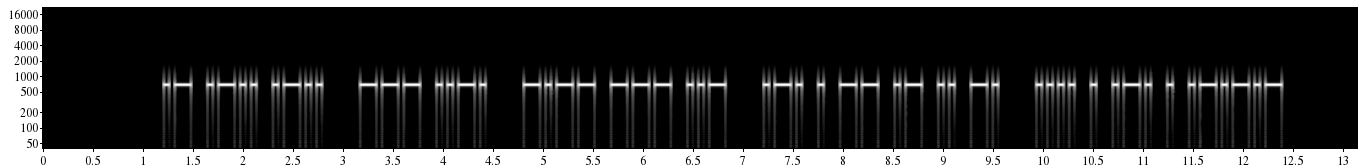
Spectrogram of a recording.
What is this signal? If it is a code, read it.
Morse code, heard as a keyed tone, about 22 wpm, 700 Hz. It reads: ALL OF YOU REMAIN HERE.
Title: Sentences from Top 1200 Words 22wpm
